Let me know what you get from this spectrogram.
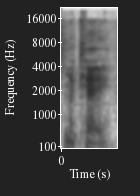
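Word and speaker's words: Mackay: madness of crowds by charles mckay m-a-c-k-a-y it's spelled differently that's available on audible audiobook 2.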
